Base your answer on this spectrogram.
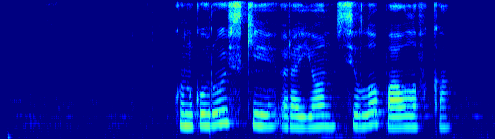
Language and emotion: Russian, neutral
